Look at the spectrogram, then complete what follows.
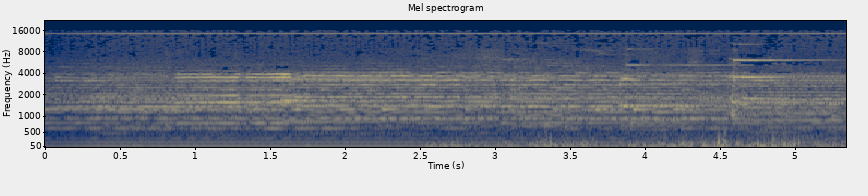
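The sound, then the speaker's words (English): Bright, ringing tones of bells or crotales played by a band's front ensemble sound within a sustained, layered ensemble texture, with low rumbling percussion joining about halfway through and the bells continuing over it. “With the bells or crotales that we have going on in there.”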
